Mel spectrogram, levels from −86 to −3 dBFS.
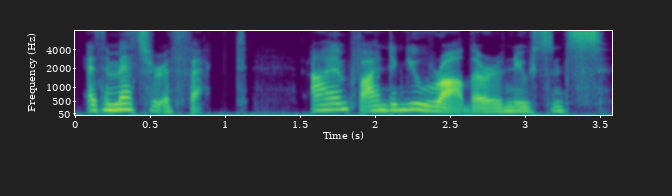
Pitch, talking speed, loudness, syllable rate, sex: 165 Hz, 200 wpm, -19 LUFS, 5.6 syllables/s, female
